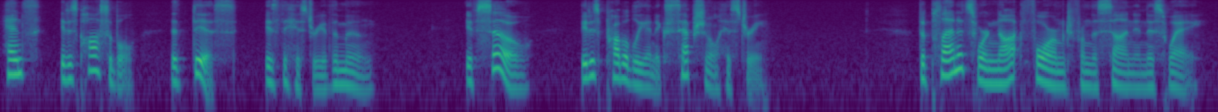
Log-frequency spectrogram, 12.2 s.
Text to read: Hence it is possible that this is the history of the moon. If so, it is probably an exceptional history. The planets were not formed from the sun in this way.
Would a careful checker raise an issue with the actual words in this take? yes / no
no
